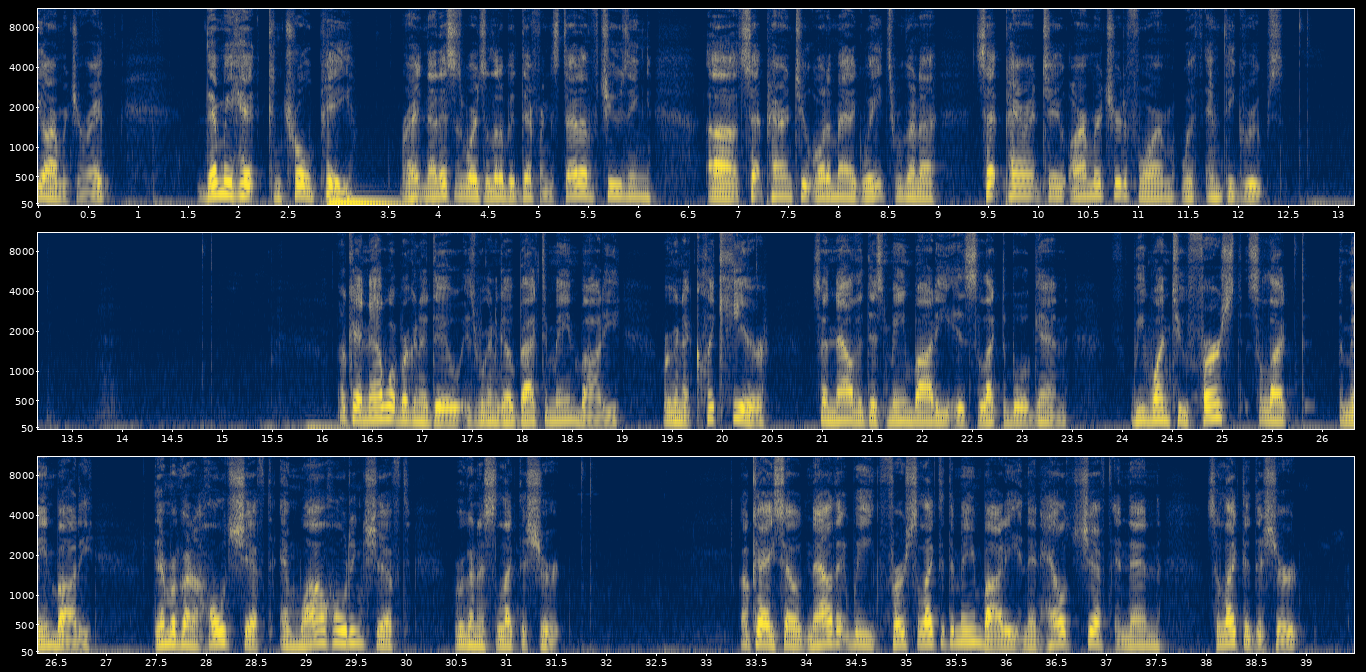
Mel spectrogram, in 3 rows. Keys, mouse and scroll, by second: 12.6 click.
